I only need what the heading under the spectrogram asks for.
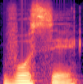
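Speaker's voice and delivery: Você ending in a tight, closed E; Você, mouth nearly shut on the E. Shown as a demonstration. Teacher models Portuguese Você with a closed E. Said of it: "closed E".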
